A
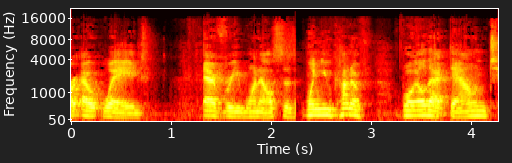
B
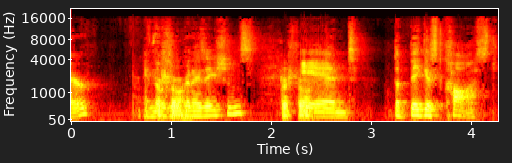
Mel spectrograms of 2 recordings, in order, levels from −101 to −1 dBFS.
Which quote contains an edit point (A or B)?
A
